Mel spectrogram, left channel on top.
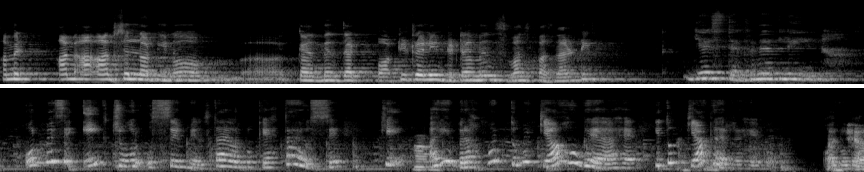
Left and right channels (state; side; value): different; both; correlation 0.01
